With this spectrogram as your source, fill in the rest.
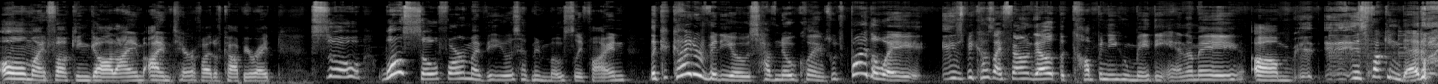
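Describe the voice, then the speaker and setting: A woman's fairly high voice with lively intonation, a moderate pace and hardly any pauses. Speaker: anime video essayist, YouTuber. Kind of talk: unscripted-feeling rant vlog. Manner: animated, hesitant with repeated words.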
